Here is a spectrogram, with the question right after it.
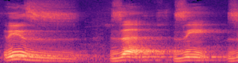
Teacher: shafir bunyi desis pada huruf zai yang bersukun lebih kuat ya. Jadi sifatul huruf ketika tasydid, ketika sukun maka akan lebih nampak, lebih jelas.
